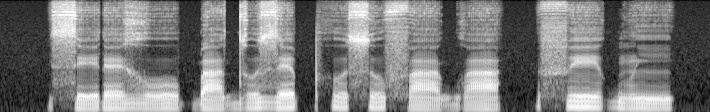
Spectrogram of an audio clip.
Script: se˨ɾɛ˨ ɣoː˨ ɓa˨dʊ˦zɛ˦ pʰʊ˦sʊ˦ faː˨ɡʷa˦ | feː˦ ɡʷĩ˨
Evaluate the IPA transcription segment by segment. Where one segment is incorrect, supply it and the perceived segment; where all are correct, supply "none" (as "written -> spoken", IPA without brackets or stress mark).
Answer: none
